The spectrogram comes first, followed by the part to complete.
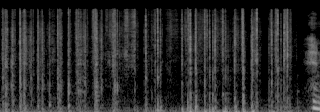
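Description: Fingers tapping on the foil wrapper of a chocolate sweet held close to the microphone: a rapid, irregular run of small crisp taps, with a few soft low thuds about halfway through.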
